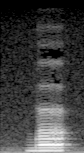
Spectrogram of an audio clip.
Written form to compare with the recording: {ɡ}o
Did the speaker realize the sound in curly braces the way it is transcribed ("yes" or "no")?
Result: no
